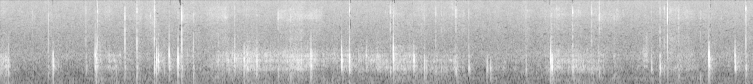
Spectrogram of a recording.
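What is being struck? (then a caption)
Spiral-bound cookbook with hard cardboard cover. Long pointed nails tap and scratch on the hard cardboard cover of a spiral-bound cookbook. Quiet, crisp clicky taps come in an irregular series, with soft rasping scratches between them. Each tap dies away almost instantly.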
